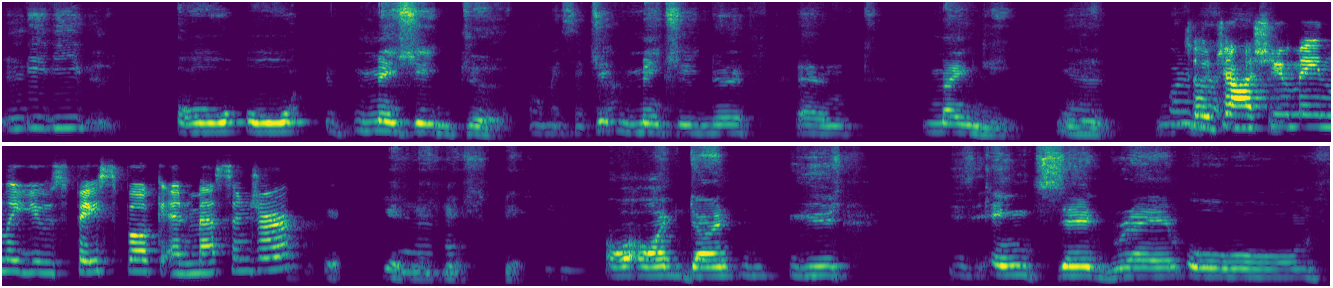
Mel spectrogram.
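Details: Aphasia following a stroke six years earlier, with six months in hospital afterward; he reports difficulty speaking and has not read anything in six years.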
